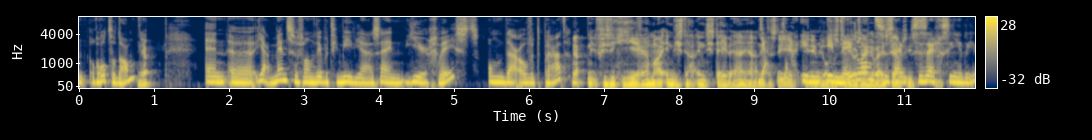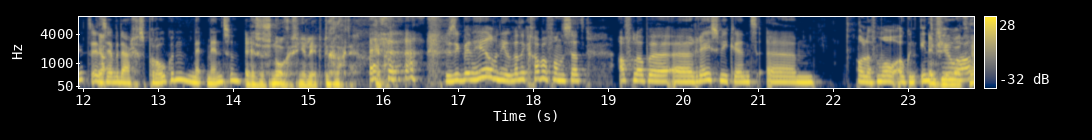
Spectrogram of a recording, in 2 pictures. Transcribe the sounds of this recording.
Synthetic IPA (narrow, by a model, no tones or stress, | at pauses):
nrɔtəɹdɑm | ʔɛnəjamɛnsənvɑnlɪbəɹtʰimiːdiazɛjnɦiːɹχəʋejstɔmda̰ːɹo̰wvəɹtə̥praːtənfizikɦiːɹɛmaɹɪ̰ndistaɪndisteːdəɛja̰aɪsjaɪnɪnːeːdəɹlɛɑnəʋsəzɛjnsəzɛjnχəsinjalɪːɹtɛnnəɦɛbəndaːɹχə̥sproːkənmɛtmɛnsənɛrɪsənsnʊrχəsiɲalɪːɹtɔ̥b̚dəkrɑxtə | d̥øs̬ɪɡ̚bɛnɦɪːlˠbəniwtʋɑtɪkχrɑpəxfɔntɪzdɑtʔɑfχəlowpərejsʋikɛntə | ʔoːlafmolˠo̰wkənɪntəɹfjuɦɑt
